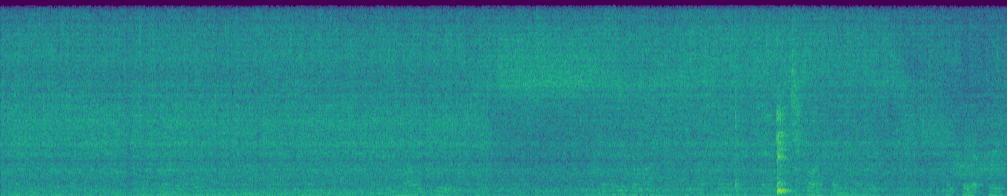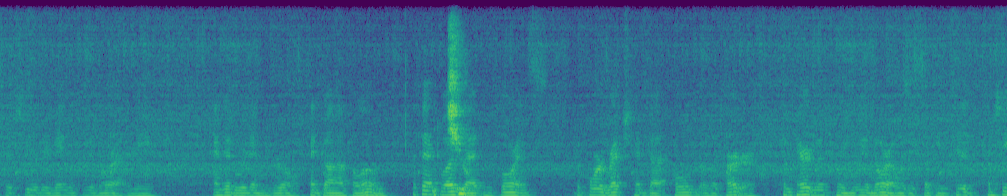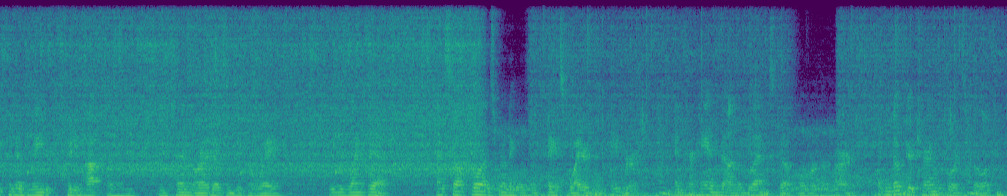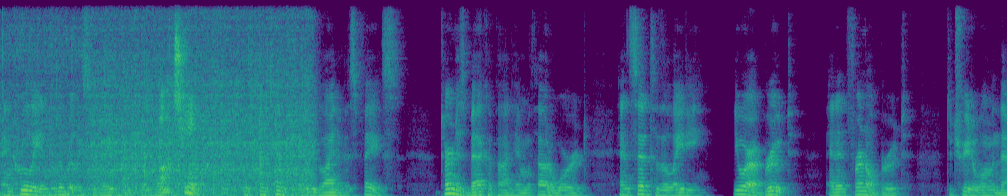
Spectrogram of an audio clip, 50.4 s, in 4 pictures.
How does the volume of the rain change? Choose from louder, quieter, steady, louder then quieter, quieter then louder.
quieter then louder.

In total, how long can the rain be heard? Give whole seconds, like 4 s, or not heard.
42 s.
